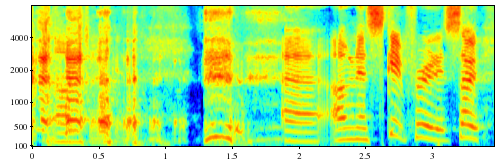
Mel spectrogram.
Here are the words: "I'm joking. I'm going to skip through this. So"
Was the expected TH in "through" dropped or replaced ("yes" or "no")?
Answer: yes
